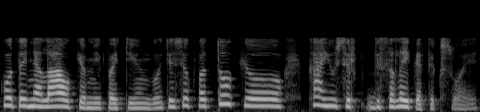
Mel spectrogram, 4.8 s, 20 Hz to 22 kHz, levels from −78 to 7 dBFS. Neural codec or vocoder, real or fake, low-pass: none; real; 5.4 kHz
